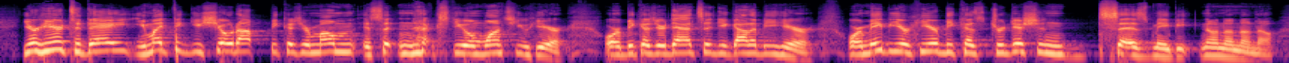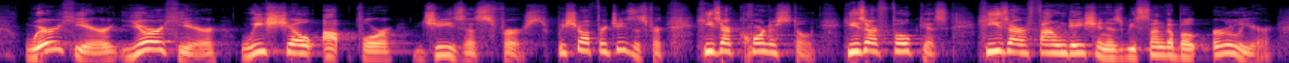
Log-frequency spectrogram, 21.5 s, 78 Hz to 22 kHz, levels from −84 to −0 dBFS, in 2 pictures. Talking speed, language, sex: 205 wpm, English, male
